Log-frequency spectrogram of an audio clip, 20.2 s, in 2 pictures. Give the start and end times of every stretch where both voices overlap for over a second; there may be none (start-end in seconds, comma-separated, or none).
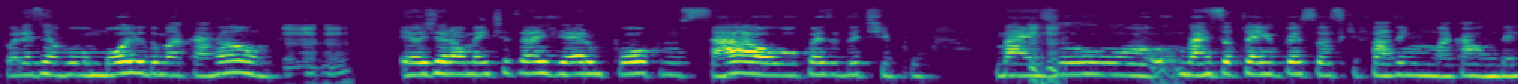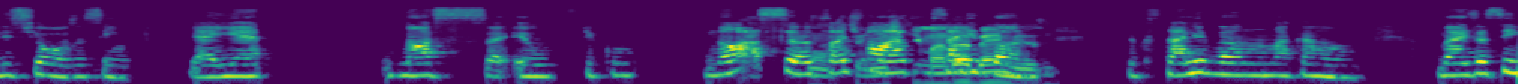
15.5-17.1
